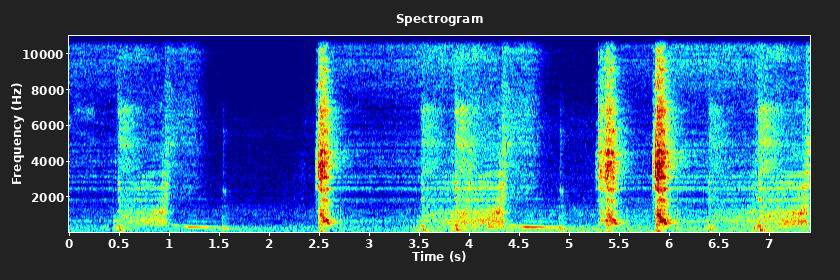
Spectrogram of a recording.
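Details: Eurus emergency resuscitator, a blood-pressure-cuff-actuated manual resuscitator ventilator for COVID-19 shortages, in timed (not pressure-control) mode: recurring hiss and puff with sharp releases, about 18 cycles a minute, asynchronous with patient breaths at 5 cmH2O.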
